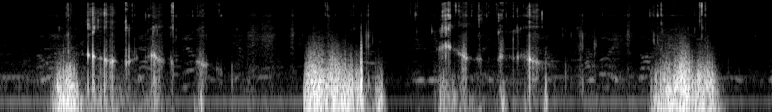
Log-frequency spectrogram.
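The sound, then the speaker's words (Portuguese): Someone bites and chews a sweet grape. A few loud, crunchy bursts stand out, with softer wet chewing sounds between them. “Vamos lá primeiro comer uma uva.”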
